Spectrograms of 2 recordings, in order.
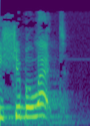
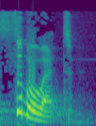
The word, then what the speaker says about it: Shibboleth: When he said no, they said to him, then say Shibboleth. And he said Sibboleth, for he could not pronounce it right.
